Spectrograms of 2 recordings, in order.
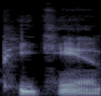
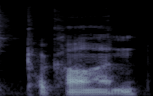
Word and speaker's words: pecan: can yeah it's pecan look a lot of people have problems with the con part of it because they're like c-a-n why is that con I mean A's A's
